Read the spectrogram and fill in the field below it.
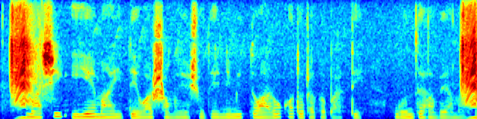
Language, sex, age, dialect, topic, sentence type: Bengali, female, 25-30, Northern/Varendri, banking, question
